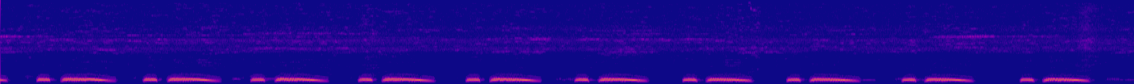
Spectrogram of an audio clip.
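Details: Wild spotted dove kept as a decoy bird for trapping, cooing in paired notes: a short coo then a longer, slightly falling coo, repeated about once a second across the whole stretch, over a steady faint high whine.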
